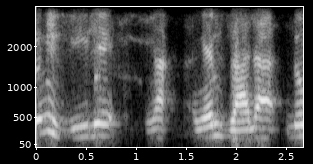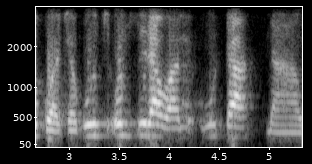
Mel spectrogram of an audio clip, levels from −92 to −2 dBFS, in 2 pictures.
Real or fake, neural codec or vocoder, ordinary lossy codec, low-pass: real; none; Opus, 16 kbps; 3.6 kHz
